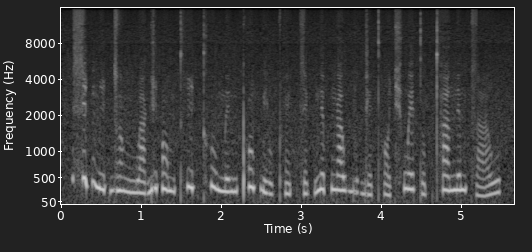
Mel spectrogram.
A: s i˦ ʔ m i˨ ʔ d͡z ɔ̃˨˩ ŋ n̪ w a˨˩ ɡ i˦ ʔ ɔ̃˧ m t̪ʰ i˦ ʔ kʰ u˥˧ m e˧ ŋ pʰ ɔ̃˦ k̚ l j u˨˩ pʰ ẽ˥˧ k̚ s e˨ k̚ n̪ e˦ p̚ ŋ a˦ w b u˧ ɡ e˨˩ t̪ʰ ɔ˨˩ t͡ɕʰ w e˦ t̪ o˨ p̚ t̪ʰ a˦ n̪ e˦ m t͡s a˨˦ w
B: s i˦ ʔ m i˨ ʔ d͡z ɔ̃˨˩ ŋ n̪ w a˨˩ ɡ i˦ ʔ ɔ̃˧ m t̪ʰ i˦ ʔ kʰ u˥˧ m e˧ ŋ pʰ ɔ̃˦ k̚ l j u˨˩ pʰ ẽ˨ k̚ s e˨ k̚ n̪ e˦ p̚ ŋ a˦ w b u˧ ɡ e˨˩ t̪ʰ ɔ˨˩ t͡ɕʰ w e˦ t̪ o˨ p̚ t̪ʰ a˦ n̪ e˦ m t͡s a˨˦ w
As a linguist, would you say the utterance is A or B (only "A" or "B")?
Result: B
